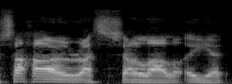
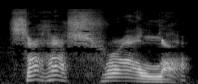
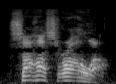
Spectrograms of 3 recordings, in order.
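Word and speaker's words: Sahasrahla: Take it to Sahara Shalal. I will learn how to pronounce this. Sahasrala. Sahasrala.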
